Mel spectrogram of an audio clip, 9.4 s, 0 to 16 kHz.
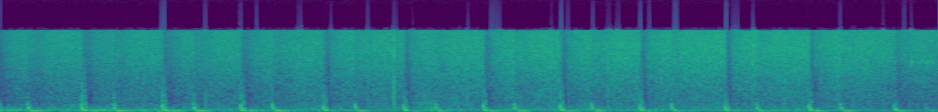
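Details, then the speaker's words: Regular low paired heart thumps at about 70–75 a minute over a steady hum, from a 1937 educational film; described as the normal beat of an average adult at rest. "There is one heart sound as the ventricles contract and a second when they relax and the exit valves snap shut. This beat of about 70 per minute is normal for the average adult at rest."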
